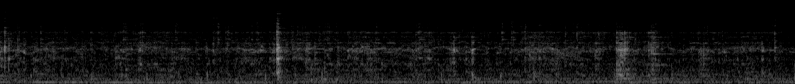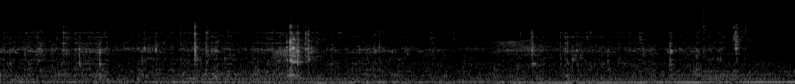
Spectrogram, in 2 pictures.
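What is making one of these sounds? A weighted sled scrapes along pavement in the distance.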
